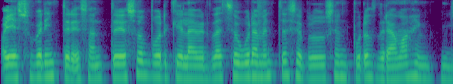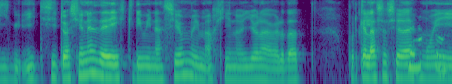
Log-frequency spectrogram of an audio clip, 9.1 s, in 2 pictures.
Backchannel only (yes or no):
yes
